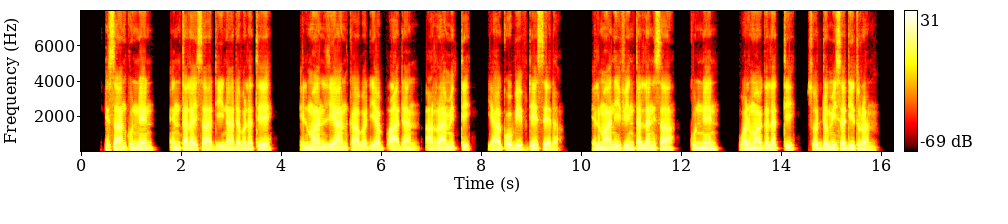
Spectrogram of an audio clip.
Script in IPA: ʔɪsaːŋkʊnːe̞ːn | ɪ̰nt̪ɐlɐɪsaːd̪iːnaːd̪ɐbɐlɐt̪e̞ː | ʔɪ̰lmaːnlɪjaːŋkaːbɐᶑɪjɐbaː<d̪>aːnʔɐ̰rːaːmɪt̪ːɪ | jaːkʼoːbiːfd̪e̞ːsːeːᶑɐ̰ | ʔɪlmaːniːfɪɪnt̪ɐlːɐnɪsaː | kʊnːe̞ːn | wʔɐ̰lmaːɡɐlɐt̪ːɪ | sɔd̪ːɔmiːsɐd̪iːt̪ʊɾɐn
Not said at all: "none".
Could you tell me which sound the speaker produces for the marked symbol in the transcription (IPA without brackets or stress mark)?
d̪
